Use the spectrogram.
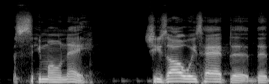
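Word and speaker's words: Symoné: Actually, just found out Raven Simone. That ain't even how you say her name. It's Simone.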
